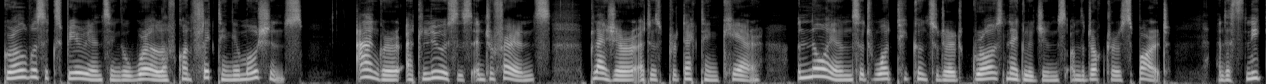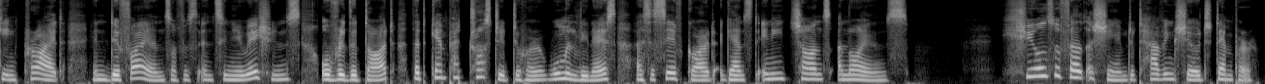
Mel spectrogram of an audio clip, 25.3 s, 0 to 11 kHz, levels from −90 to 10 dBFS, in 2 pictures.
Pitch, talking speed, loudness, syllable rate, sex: 195 Hz, 145 wpm, -19 LUFS, 5.3 syllables/s, female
